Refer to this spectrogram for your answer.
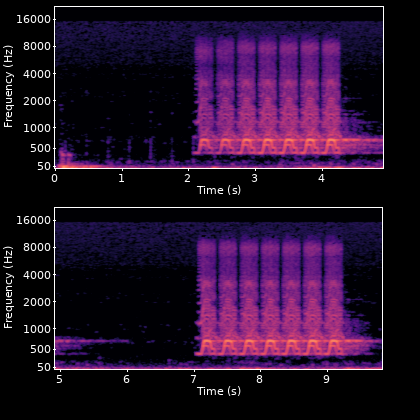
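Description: A loud electronic phone ringtone for calls from probation and parole, mimicking a police siren: two bursts of rapid, wobbling high-pitched whoops, each about seven pulses, trailing into a steady tone, with a pause between bursts.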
